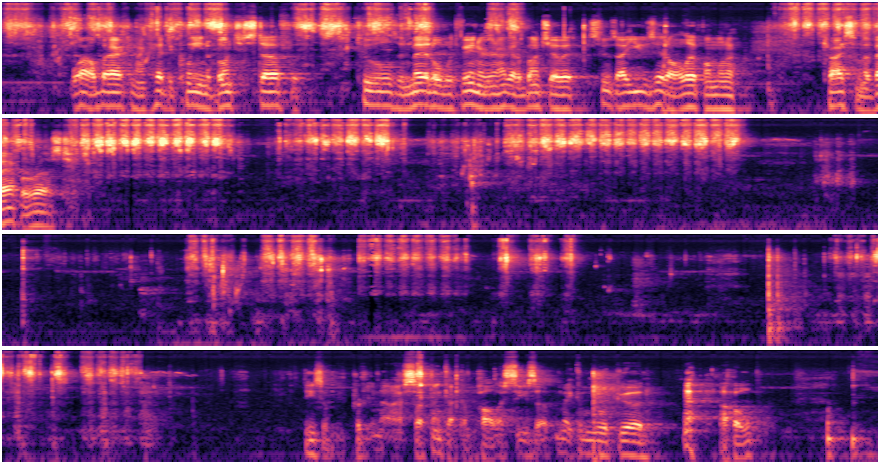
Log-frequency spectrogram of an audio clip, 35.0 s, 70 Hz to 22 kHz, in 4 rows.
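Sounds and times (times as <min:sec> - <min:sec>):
brush scrubbing metal tools: 0:00.0 - 0:05.3, 0:07.7 - 0:16.3, 0:19.4 - 0:23.3, 0:25.8 - 0:27.9.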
